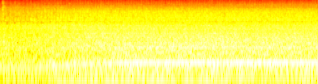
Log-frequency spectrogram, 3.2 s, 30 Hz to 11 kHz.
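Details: 2004 Toyota Tacoma 4-cylinder, warm engine, after IAC valve replacement and throttle stop screw adjustment: smooth, even idle with a steady low drone and no hunting or surging; idle speed correctly set.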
